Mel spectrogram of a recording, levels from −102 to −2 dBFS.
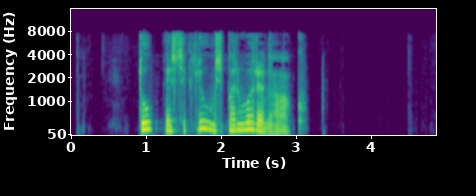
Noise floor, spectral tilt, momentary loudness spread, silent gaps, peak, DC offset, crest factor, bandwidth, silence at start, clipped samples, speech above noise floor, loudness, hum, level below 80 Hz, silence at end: under -90 dBFS; -6 dB/octave; 12 LU; none; 0 dBFS; under 0.1%; 20 dB; 8 kHz; 0.9 s; under 0.1%; over 74 dB; -17 LUFS; none; -50 dBFS; 1.8 s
